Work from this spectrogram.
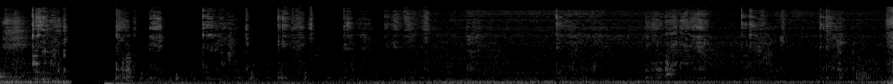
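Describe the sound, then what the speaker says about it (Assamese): Jackfruit and potato fry in a pan with turmeric and salt, a steady close sizzle broken by repeated scraping and stirring clatters of a utensil, with one brief silent gap near the start. "হালধি আৰু নিমখখিনি দিয়া হোৱাৰ পিছত 5 মিনিটমান সময় ভালদৰে ভাজি থাকিম।"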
